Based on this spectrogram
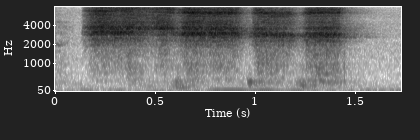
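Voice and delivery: long voiceless hisses; hissing flames imitation. A narrator's reading. Narrator voices flames meeting water, sharp hissing. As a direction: imitate fire being doused. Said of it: "deden de vlammetjes".

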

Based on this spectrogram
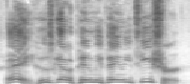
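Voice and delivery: high, ringing call to the room. Pretend. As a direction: call it out like a ringmaster. Calling out to the room.

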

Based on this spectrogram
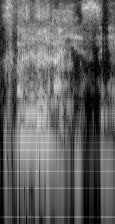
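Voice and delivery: slow soothing receptionist voice; calm, drawn-out spa greeting. Pretend. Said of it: "Me encantó la voz de la secretaria".

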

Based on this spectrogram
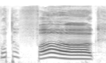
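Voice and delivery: slow, loud, stretched-out disbelief. Retold or imitated. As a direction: drag it out in shock. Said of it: "I was like".

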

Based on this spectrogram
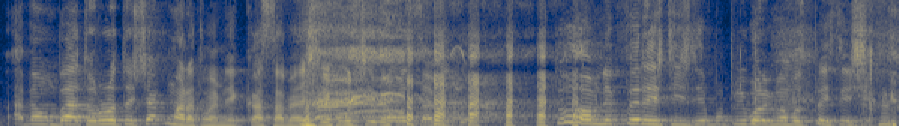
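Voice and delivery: high, loud, words breaking into laughter; laughing while talking. Real, not acted. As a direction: crack up as you tell it. Cracks up telling the trailer story. (povestește râzând în hohote)

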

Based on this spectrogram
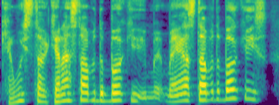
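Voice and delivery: high, soft mock-polite request; polite pleading. Passenger asks driver for a food stop, politely pleading.

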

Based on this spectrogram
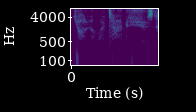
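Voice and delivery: hushed teasing whisper. Acted. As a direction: breathe it out as a secret. Whispered aside before DJ drop.

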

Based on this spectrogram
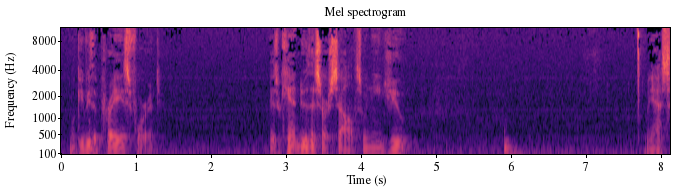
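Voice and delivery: low, soft, unhurried prayer voice; quiet prayer. Acted. Pastor praying for the congregation before the sermon, soft and low. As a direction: pray gently on behalf of everyone.

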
